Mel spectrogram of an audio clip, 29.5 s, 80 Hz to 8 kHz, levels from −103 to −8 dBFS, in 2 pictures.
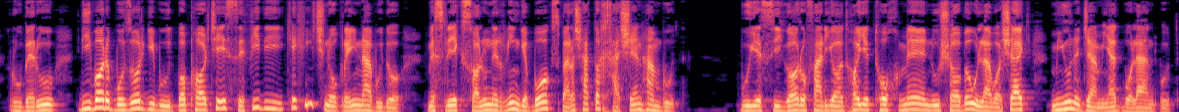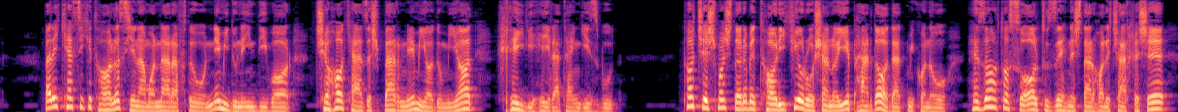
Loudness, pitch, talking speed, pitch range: -20 LUFS, 135 Hz, 155 wpm, 115-165 Hz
